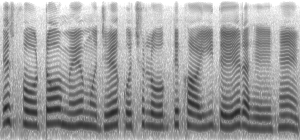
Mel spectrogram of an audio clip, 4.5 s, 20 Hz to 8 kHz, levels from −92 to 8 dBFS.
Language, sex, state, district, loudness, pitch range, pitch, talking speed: Hindi, female, Madhya Pradesh, Katni, -16 LUFS, 215-255 Hz, 235 Hz, 135 wpm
